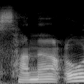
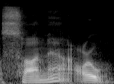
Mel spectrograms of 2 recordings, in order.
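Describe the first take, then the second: First: The first vowel is a thin, open a. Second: The first vowel is a dark, o-like sound. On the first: The speaker calls it wrong. "সানাউ না পড়ে" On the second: The speaker calls it right. "আমরা স সনাউ পড়ব"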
